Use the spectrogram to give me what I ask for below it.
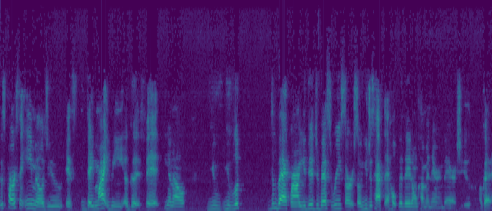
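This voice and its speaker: Using ordinary pitch variation, a woman with a medium pitch speaks at a fairly quick pace. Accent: American. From South Carolina (Sumter), US South. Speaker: celebrity publicist. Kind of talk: casual interview chat.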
